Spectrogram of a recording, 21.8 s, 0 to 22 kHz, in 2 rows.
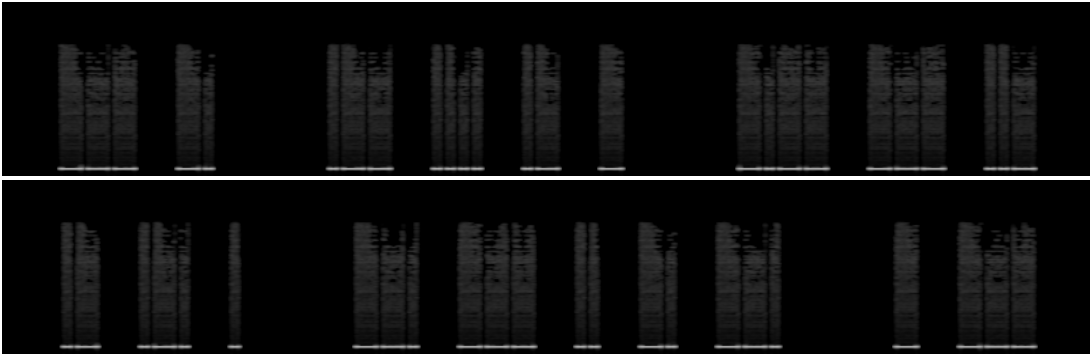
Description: Morse code, heard as a keyed tone, about 18 wpm, spaced as for 12 wpm, 1000 Hz. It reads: ON WHAT YOU ARE GOING TO
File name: qotdfiles / 12wpm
